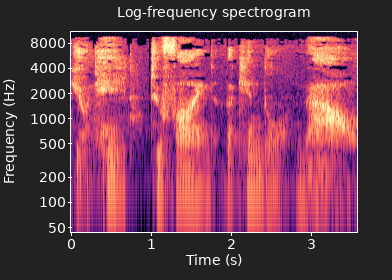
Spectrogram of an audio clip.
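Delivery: very soft, slow, hushed, quiet voice. Retelling a frustrated mom scolding her daughter: imitating a mom speaking very softly. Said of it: "very softly".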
